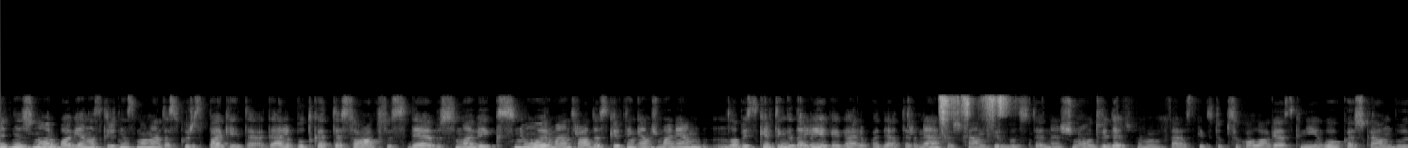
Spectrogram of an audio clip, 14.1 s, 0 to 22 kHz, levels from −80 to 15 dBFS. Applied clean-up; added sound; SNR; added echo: neural mask model DeepFilterNet 3.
